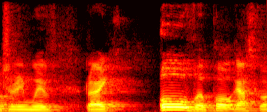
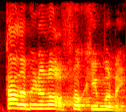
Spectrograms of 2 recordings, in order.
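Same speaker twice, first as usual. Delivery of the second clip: excited outburst; 12 semitones higher, 4 dB louder, faster than usual. Real, not acted. Stressing the huge sum.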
